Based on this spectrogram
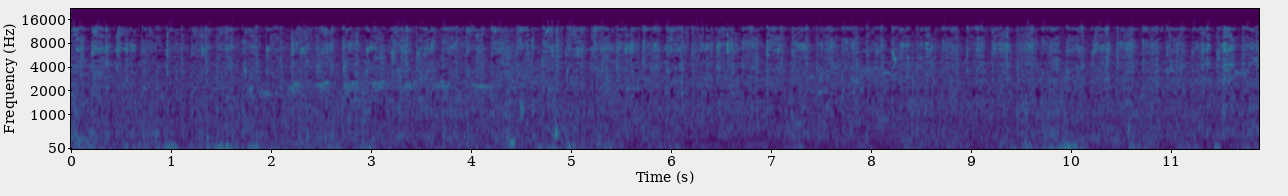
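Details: Honda City on CNG with shaky idle, injectors on cleaning bench, first wash: fast, even ticking over light machine hum; all injectors fire normally, no leaks or seepage, injector 1 blacker than others.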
